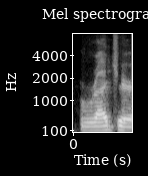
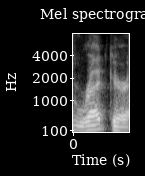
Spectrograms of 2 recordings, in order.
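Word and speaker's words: Rutger: Roger. Is that spelled like Roger? It's Ruter actually.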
